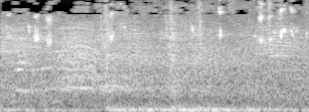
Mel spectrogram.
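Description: NBA arena sound during live play: a steady crowd hum with a basketball being dribbled on the hardwood court and short high squeaks.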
